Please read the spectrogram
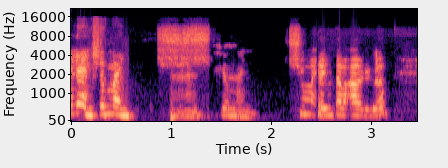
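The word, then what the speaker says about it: Schuman: Macam nak cikgu pronounce? Shuman kan? Shuman.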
